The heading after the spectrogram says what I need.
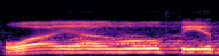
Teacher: roknya dibaca tipis ya, atau dalam bahasa Arabnya itu tarkik ya. Nah, karena rok mati atau rok sukun sebelumnya harokat kasroh.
